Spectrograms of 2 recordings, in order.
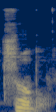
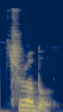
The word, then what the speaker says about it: TRBL: You can remember by writing TRBL and pronounce it as trouble.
